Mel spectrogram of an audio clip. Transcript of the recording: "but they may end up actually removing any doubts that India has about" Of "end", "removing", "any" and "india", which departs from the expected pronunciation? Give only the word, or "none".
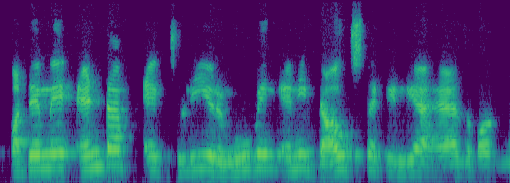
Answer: none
